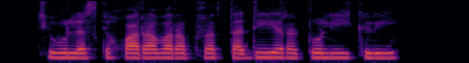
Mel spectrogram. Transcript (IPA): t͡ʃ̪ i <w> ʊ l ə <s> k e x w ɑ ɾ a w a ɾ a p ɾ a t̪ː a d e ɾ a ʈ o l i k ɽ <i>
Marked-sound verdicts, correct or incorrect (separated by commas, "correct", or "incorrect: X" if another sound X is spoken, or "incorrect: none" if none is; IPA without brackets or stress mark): correct, correct, correct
